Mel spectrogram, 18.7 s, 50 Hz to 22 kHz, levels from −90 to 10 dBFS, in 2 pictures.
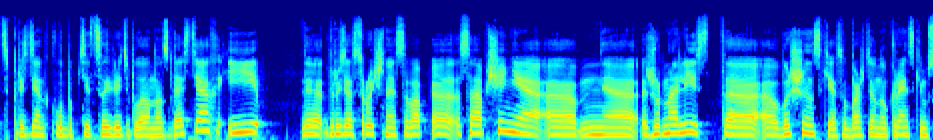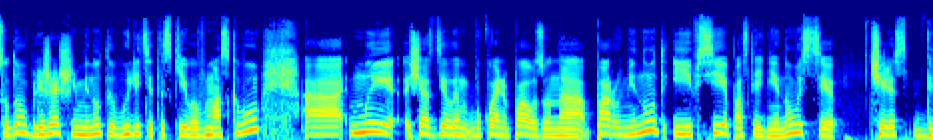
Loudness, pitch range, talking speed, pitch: -26 LUFS, 165-195 Hz, 130 wpm, 175 Hz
